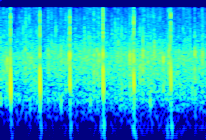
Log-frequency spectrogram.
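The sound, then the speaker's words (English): Scattered applause from a church audience cheering for the gospel: several sharp claps stand out above a low, steady patter of hands. “Yeah, let's cheer for the gospel.”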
